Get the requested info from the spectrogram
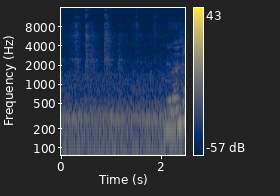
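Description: Faint light clicks and scratches, about three a second, over a steady low hum: small handling sounds of kitchen work at a counter.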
